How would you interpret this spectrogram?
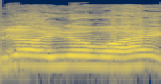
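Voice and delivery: loud, high, defensive cry; loud protest. Real, not acted. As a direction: shout back in protest. Defensive outburst.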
